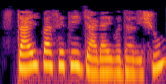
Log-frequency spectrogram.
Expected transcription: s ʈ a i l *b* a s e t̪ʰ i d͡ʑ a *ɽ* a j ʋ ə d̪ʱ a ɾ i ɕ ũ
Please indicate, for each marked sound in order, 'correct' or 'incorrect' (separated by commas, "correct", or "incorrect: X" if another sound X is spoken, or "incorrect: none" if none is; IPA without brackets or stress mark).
incorrect: p, correct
